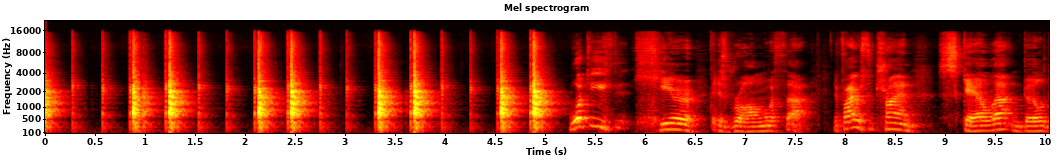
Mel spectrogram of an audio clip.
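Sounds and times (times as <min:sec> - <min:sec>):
drumsticks on a practice pad: 0:00.0 - 0:05.1.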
